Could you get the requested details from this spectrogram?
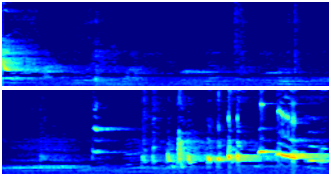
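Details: Kutilang, the sooty-headed bulbul, in a lively full-fill song: a quiet, sparse opening with faint low notes, building in the final two seconds into loud, quick chirped phrases.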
